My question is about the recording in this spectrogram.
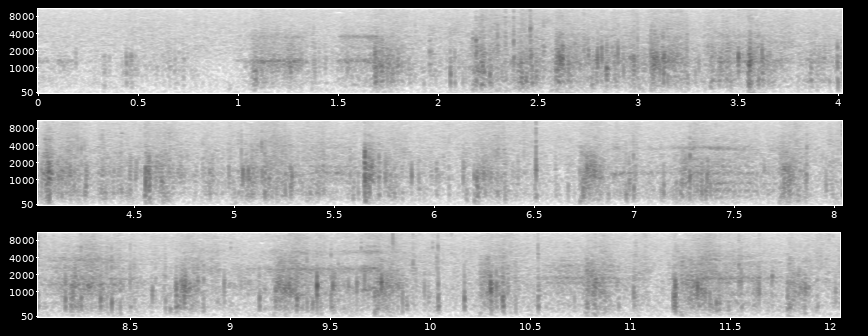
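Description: A hiker's footsteps on a gravelly dirt trail at a steady walking pace, starting about a second in after a quiet moment.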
